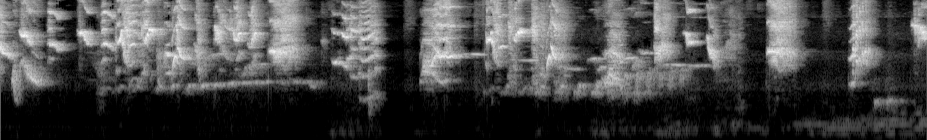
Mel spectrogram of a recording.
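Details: Oriental magpie-robin fighting song for training birds that quit singing: bursts of scratchy, buzzy phrases and sliding whistles separated by short silences, faint low tones near the end.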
